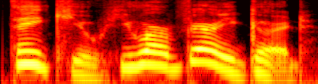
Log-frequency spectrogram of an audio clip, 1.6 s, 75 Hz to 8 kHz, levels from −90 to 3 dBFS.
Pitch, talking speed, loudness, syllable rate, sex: 175 Hz, 225 wpm, -17 LUFS, 5.3 syllables/s, male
